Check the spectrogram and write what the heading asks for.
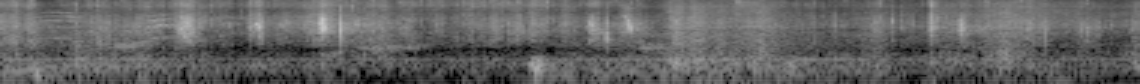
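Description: Crinkly lining of a kitten play tunnel crinkling and crackling in irregular bursts as kittens wrestle inside it.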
